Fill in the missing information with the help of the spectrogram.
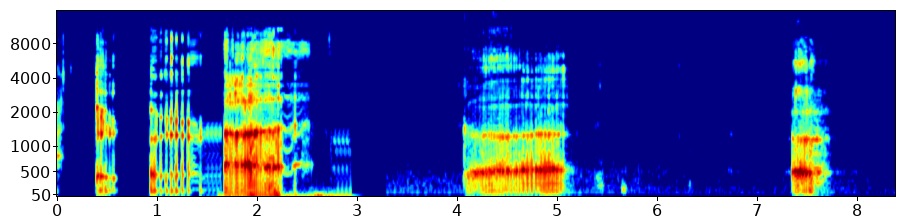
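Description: Several loud, voiced belches in a row, each a low croaking burst, separated by silence; ordinary burping sound effects.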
